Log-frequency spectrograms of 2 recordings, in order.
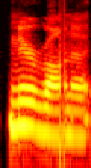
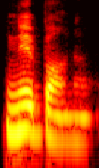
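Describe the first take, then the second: First: The middle has an r followed by v. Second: The middle has a double b sound. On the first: The speaker calls it wrong. "Nirvana is the wrong pronunciation" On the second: The speaker calls it right. "the true root, which is Nibbana"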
